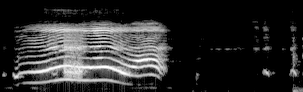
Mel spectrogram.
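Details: A single sustained, wailing infant cry lasting about two seconds, then quiet: a baby crying out while asleep.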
